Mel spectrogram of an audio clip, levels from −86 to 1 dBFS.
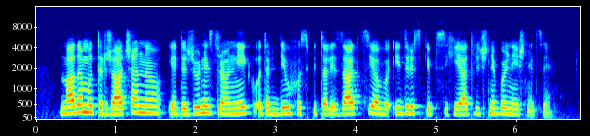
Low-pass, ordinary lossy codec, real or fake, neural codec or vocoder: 7.2 kHz; Opus, 24 kbps; fake; codec, 16 kHz, 2 kbps, X-Codec, WavLM features, trained on Multilingual LibriSpeech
